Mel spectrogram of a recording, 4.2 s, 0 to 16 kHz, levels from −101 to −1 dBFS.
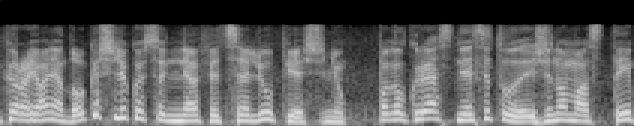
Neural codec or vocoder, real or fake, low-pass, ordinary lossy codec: none; real; 7.2 kHz; MP3, 96 kbps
